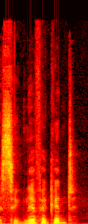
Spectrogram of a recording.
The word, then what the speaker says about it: significant: The stress is on niffy.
